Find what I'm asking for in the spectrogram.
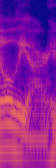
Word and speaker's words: Olear: And the guy who opened the door, first of all, he's pronounced my name correctly, which is Oliar.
